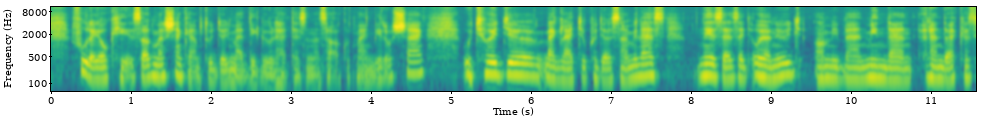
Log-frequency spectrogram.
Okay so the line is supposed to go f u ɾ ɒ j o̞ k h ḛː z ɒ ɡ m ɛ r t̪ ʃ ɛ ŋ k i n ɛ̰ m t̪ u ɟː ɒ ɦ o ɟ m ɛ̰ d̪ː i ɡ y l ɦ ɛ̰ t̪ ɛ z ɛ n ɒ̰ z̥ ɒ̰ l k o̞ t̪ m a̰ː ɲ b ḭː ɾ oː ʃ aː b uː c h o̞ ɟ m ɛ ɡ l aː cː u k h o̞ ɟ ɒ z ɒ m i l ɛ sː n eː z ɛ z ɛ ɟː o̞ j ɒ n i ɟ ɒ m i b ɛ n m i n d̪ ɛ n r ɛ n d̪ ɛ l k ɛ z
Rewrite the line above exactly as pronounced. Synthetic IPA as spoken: f u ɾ ɒ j o̞ k h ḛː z ɒ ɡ m ɛ r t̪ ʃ ɛ ŋ k i n ɛ̰ m t̪ u ɟː ɒ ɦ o ɟ m ɛ̰ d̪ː i ɡ y l ɦ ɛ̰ t̪ ɛ z ɛ n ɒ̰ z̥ ɒ̰ l k o̞ t̪ m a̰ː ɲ b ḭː ɾ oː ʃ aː ɡ uː c h o̞ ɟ m ɛ ɡ l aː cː u k h o̞ ɟ ɒ z ɒ m i l ɛ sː n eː z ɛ z ɛ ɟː o̞ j ɒ n y ɟ ɒ m i b ɛ n m i n d̪ ɛ n r ɛ n d̪ ɛ l k ɛ z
